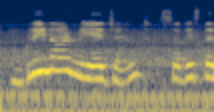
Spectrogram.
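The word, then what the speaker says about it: Grignard: the spelling like grig nard but it is pronounced as Greener once again Greener reagent okay so these Greener reagents are made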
